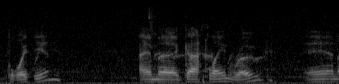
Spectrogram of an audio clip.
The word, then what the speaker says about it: Gwydeon: I know it looks weird, but it's actually pronounced Gwydeon.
